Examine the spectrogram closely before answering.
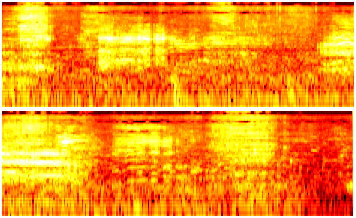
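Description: A sea lion colony calling from the rocks: several hoarse, bleating cries, the loudest about three seconds in, over a steady low rumble.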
